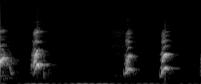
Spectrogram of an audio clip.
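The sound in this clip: A dog barks loudly in a few sharp, separate bursts, each bark short and harsh with brief silences between them, and no other sounds around them.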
